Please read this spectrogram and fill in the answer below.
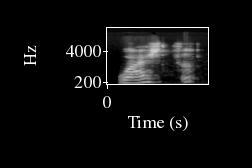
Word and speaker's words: washed: Entonces, los dos sonidos de la CH y la SH no tienen vibración, entonces significa que los dos verbos se van a pronunciar igual al final. ¿Sí? Los dos se van a pronunciar con T, ¿verdad? No con D, sino que los dos se pronuncian con T.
